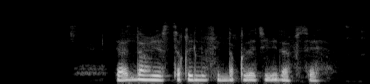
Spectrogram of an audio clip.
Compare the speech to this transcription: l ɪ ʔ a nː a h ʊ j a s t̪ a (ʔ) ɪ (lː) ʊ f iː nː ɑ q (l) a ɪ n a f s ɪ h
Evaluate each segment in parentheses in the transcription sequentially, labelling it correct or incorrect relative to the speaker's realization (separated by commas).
incorrect, correct, correct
